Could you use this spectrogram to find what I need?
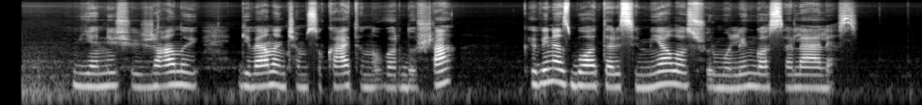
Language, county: Lithuanian, Kaunas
